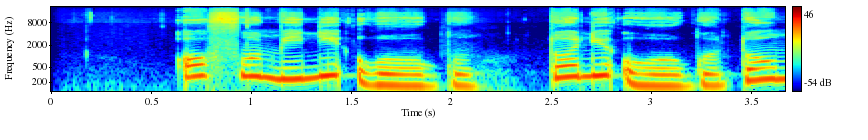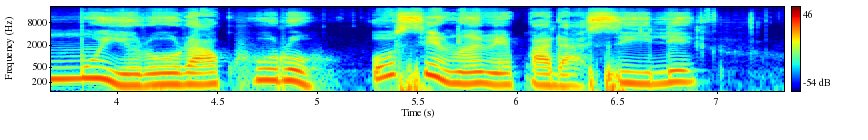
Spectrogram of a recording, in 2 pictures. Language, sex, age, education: Yoruba, female, 15-29, tertiary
